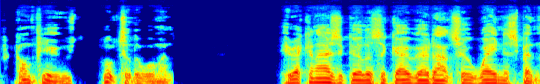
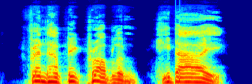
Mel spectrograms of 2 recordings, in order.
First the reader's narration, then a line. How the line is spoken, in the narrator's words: Her agitated friend screamed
